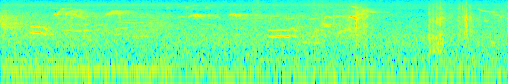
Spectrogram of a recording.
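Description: Birds chirping, with scattered short rising and falling calls over a faint steady low hum.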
